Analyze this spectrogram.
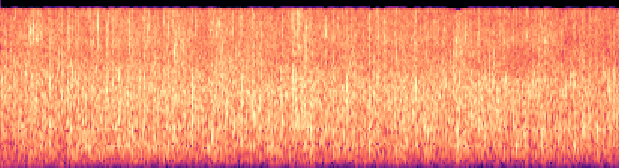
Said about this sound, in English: And some of you are like, really? Clapping? Like, you really believe this?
